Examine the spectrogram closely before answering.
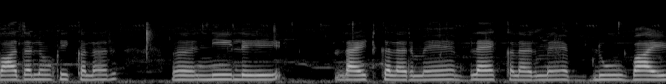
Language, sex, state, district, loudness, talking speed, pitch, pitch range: Hindi, female, Bihar, Saharsa, -28 LUFS, 125 wpm, 215 Hz, 210-220 Hz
